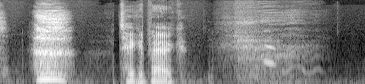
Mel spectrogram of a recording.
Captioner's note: gasps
